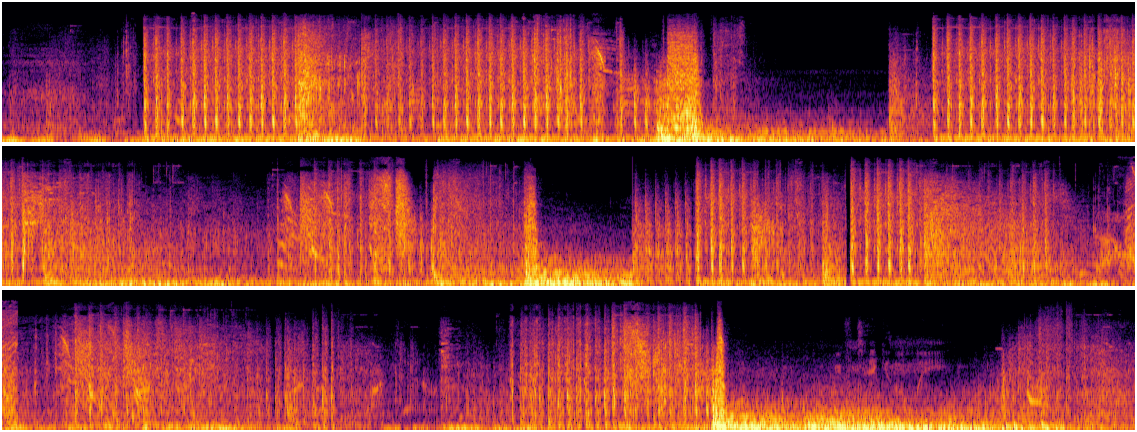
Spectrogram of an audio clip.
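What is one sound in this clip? Rapid automatic gunfire rattles in long bursts.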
